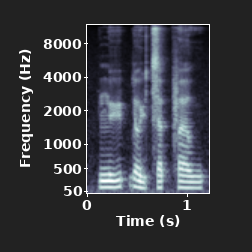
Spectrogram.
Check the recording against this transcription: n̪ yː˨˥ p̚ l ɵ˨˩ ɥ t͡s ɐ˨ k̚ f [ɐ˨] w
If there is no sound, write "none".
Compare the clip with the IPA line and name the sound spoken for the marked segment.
ɐ˨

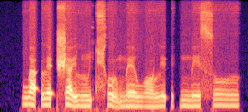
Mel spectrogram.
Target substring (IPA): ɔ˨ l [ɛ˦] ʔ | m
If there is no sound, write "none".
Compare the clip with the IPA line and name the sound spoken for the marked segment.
ɪ˦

